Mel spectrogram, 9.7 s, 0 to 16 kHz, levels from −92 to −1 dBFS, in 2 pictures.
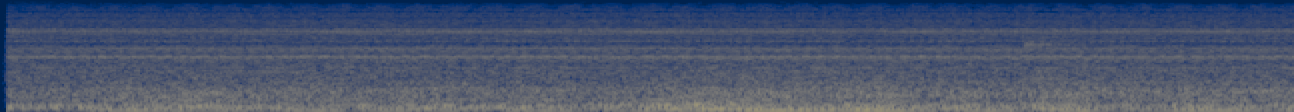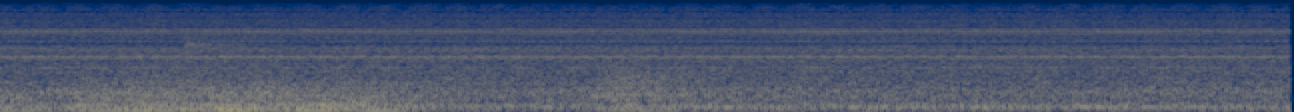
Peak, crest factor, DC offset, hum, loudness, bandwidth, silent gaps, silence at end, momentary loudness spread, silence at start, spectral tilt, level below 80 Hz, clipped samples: -30 dBFS; 14 dB; under 0.1%; none; -44 LUFS; 16 kHz; none; 0 s; 4 LU; 0.05 s; -3.5 dB/octave; -50 dBFS; under 0.1%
